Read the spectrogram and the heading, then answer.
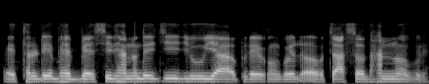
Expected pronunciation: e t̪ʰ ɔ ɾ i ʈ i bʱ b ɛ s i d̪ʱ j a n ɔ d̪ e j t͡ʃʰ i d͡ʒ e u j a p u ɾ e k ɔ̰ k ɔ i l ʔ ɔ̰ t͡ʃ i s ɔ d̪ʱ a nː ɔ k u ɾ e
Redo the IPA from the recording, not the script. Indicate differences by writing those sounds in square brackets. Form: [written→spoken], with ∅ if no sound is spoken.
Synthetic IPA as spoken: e t̪ʰ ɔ ɾ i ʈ i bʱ b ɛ s i d̪ʱ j a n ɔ d̪ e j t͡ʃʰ i d͡ʒ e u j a p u ɾ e k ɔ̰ k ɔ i l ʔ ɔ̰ t͡ʃ [i→a] s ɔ d̪ʱ a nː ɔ [k→p] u ɾ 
